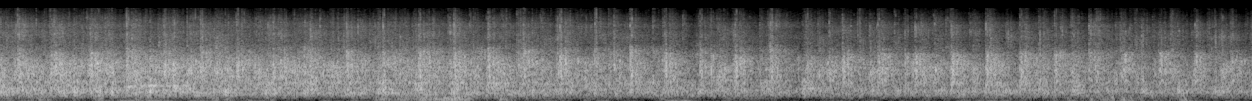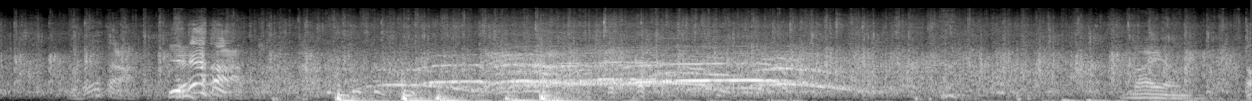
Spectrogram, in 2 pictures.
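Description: A HeroesCon comic convention panel crowd applauds for two comic creators in a steady clatter of clapping. Louder cheers and whoops rise partway through, followed by speech.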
